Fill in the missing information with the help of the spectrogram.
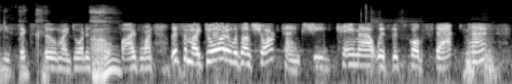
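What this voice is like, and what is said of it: Brooklyn accent. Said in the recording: “I must have a real Brooklyn accent.”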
